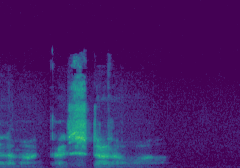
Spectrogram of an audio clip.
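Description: A woman whispering a few short, breathy syllables over about the first second and a half.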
